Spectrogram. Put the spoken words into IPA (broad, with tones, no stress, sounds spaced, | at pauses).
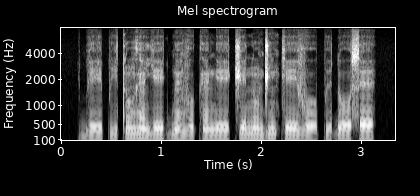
b eː˨ p i˧ t ũ˦ ɣ ɛ̃˧ j eː˦ ɡ͡b ɛ̃˨ v o˨ k ɛ̃˦ ŋ eː˧ t͡ʃ e˦ n ũ˧ d͡ʒ ĩ˦ k eː˦ v oː˨ p ɨ˦ ɗ oː˦ s ɛ˦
